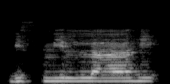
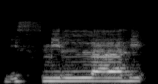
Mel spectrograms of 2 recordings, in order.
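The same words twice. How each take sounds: The two takes are said the same way.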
